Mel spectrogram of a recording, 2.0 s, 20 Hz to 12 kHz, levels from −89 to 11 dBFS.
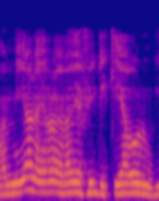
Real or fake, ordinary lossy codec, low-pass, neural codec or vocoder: fake; MP3, 64 kbps; 7.2 kHz; codec, 16 kHz, 2 kbps, FunCodec, trained on LibriTTS, 25 frames a second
